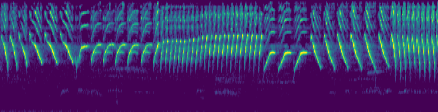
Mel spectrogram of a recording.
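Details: Canary, described as a Russian singing canary, in varied song: descending whistled sweeps, clipped repeated notes, a fast rolling trill, then more slurred falling notes and a buzzy rattle.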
